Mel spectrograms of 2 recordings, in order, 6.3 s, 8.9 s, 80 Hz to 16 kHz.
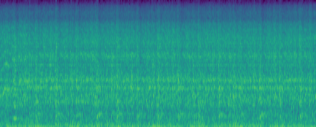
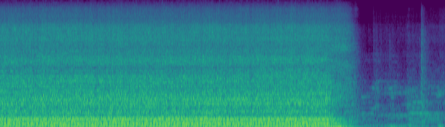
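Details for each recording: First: Turbo LS Camaro first-fire attempt: starter churns the engine at an even pace but it never fires, no fuel pressure because the ignition was left switched off. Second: Turbo LS Camaro first run: loud, even V8 idle with a steady lumpy beat for about seven seconds before shutting off; fires and runs cleanly.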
